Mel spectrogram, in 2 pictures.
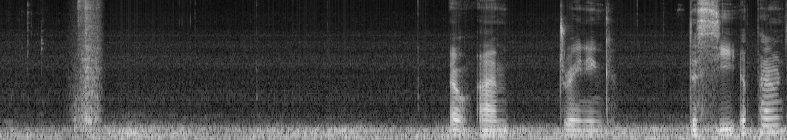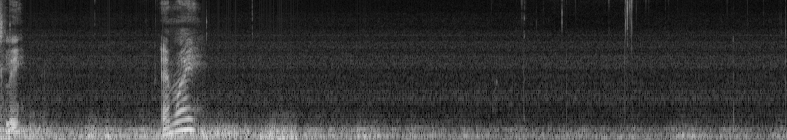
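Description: A low, muffled underwater rumble drones steadily.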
